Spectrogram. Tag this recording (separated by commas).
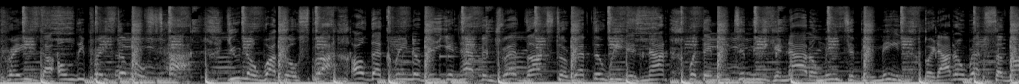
Music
